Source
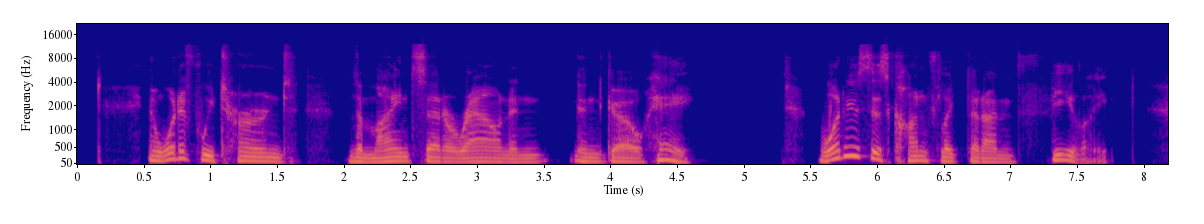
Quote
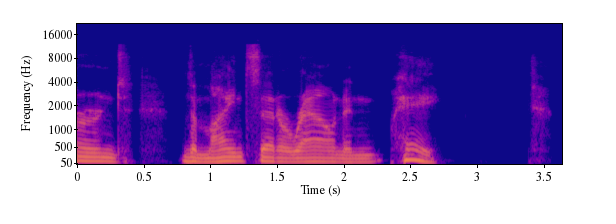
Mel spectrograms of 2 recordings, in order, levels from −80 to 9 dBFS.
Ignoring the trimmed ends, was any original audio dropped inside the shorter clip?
yes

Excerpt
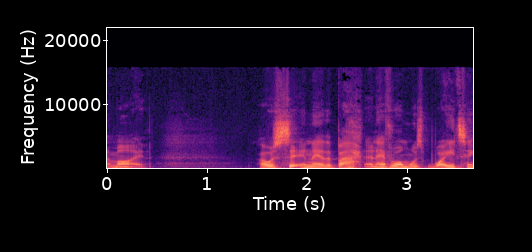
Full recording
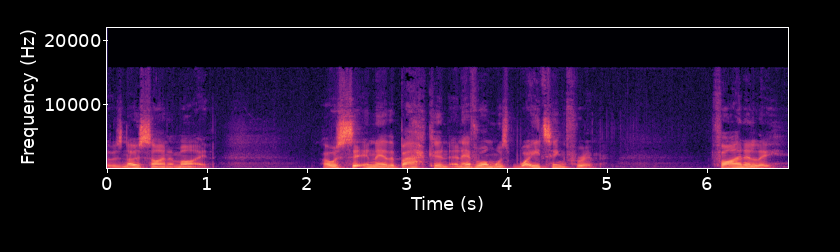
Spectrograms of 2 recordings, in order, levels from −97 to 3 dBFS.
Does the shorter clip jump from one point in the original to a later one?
yes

